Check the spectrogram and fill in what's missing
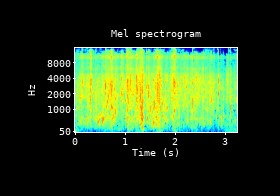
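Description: Feet sloshing and rinsing in shallow lake water at a backcountry canoe-route shoreline in Algonquin Park, with close, irregular splashes and trickling gurgles continuing steadily for a few seconds, no talking.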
